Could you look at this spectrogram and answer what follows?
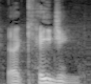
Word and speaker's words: Caijing: Economic Outlook conference hosted by Chinese financial magazine Caijing. That's how it's pronounced.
